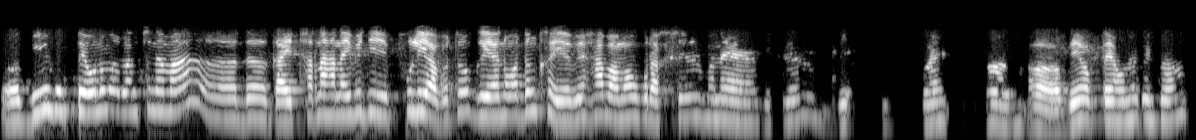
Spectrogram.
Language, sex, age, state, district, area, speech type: Bodo, male, 18-30, Assam, Udalguri, urban, conversation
